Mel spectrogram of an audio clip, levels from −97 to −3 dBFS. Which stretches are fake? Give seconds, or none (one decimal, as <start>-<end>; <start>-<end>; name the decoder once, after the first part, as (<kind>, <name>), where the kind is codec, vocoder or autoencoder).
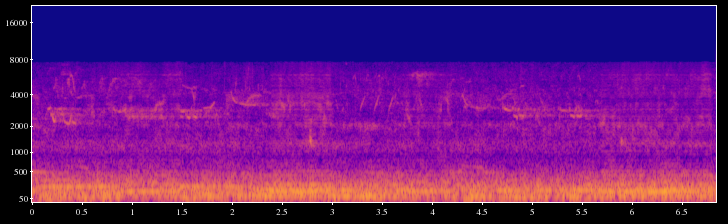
0.9-1.5 (vocoder, HiFi-GAN); 2.4-3.0; 3.7-4.2; 5.7-6.8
